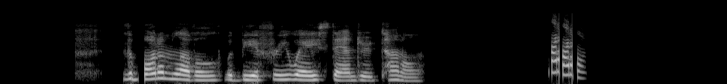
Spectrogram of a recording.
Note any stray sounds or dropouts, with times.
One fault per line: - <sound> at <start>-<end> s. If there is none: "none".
- dropout at 1.4-1.4 s
- chirp at 5.5-5.9 s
